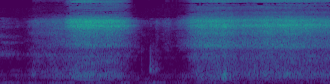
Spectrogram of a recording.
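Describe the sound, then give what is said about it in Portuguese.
Audible breathing from a person pausing mid-speech to catch their breath, with a few breathy, hissing inhalations separated by short quiet gaps and a faint click, and no talking. “Calma aí que eu vou parar pra respirar, velho.”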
